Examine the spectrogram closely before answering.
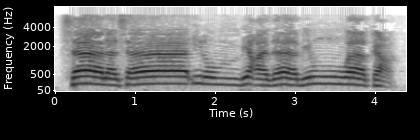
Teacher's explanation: قرأ قالون بدون همز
